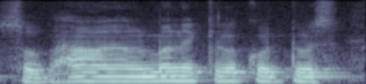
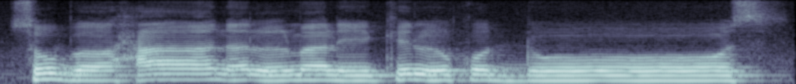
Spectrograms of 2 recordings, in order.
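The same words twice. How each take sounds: First: It is said at normal loudness and length. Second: It is said loudly with drawn-out vowels.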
